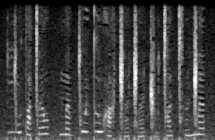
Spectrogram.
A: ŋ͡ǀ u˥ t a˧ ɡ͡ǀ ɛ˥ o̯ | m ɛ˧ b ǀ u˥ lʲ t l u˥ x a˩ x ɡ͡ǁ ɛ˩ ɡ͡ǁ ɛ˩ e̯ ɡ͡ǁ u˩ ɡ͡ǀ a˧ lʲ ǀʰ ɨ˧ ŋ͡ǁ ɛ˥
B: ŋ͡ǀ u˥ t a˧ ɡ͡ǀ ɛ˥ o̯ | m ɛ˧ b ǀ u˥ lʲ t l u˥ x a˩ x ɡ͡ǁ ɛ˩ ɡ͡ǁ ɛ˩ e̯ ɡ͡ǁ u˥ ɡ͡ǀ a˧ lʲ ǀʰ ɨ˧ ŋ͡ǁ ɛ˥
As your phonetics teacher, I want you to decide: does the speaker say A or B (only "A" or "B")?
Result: A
